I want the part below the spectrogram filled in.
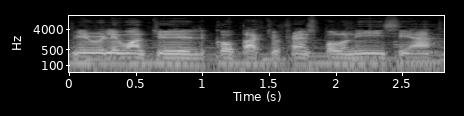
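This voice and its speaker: A man's voice: on the low side, monotone, moderate pace, fairly bright tone. A man from Finland, a native Finnish speaker, talking casually in English as an interview guest. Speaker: interview guest, fiction writer. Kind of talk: casual conversation. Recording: guitar music in background.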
